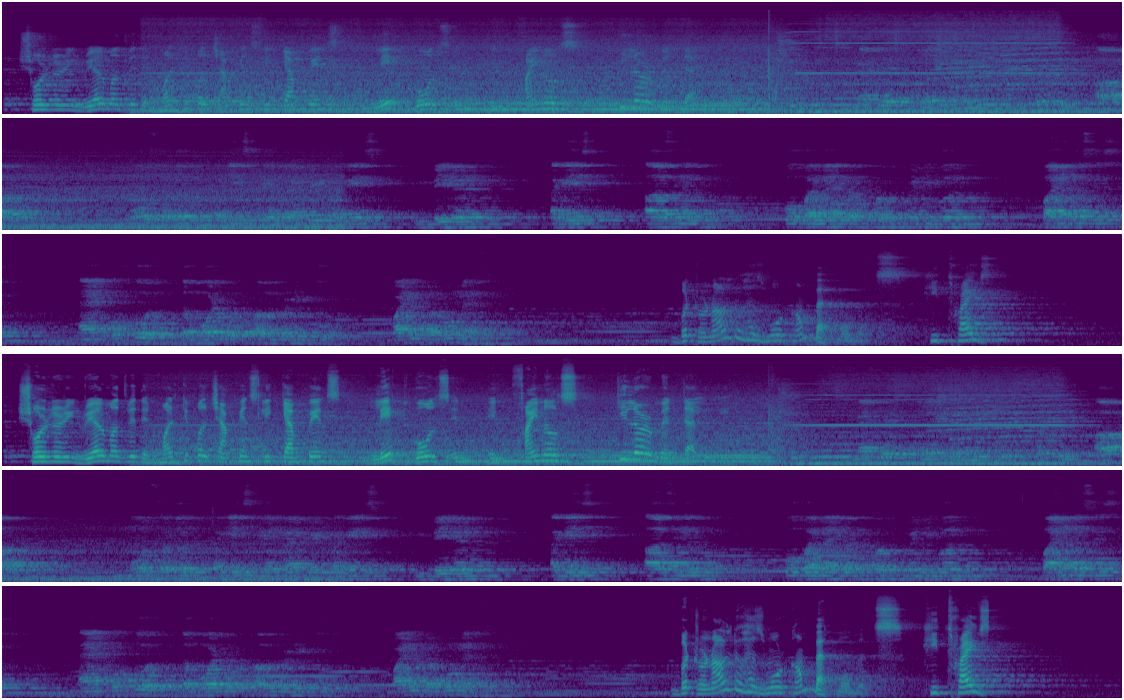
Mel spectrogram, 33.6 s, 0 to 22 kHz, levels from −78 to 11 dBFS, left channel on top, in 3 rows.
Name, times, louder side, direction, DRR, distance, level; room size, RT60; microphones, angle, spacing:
voice 1, 0.2-3.4 3.7-5.7 6.1-7.3 29.1-32.3, right 7 dB, 55° right, 14 dB, 0.4 m, -32 dB
sound 1, 1.2-14.6, left 4 dB, 50° left, 0.3 m, -44 dB
sound 2, 1.4-10.6, equal, 30° left, 2.3 m, -37 dB
voice 2, 8.5-11.4 12.3-15.0 15.3-16.0 16.7-17.1 17.6-18.2 19.0-20.8 21.6-22.3 23.2-25.7 26.3-27.2, left 1 dB, ahead, -11 dB, 2.2 m, -40 dB
sound 3, 18.2-31.0, right 2 dB, 20° right, 1.2 m, -55 dB
14.0 x 10.0 x 2.6 m, 2.4 s
head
